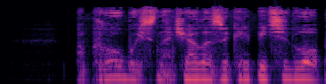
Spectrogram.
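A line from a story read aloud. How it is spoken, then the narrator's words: Whispered. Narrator (Russian): прошептала Алина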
